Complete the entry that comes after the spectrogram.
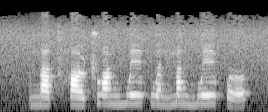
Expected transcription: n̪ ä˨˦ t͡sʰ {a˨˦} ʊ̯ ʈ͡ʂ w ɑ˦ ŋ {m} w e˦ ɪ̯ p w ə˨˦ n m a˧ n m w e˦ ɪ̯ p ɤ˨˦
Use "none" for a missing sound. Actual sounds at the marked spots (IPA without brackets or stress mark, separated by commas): ɑ˨˦, m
